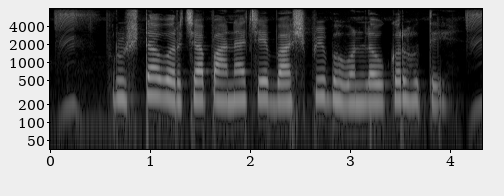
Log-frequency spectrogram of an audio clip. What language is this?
Marathi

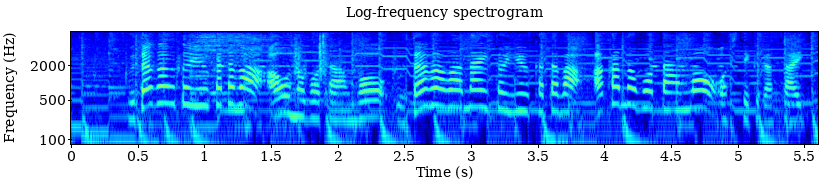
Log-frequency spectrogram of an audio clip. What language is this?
Japanese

